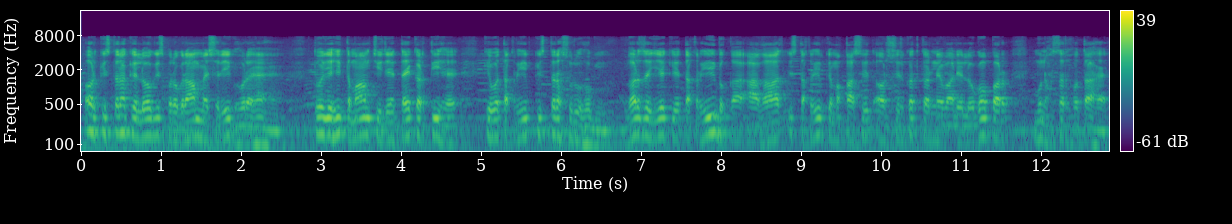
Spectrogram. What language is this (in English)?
Urdu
